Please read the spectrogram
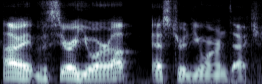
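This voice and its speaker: Bright, forceful male game master. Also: medium pitch, fairly quick, clear, resonant tone. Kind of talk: casual tabletop game narration.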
